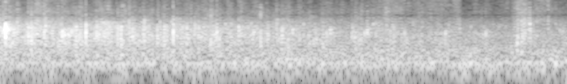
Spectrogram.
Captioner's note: applause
